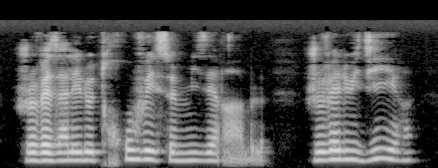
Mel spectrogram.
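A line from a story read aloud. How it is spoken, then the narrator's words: Commanding interruption. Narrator (French): Elsa l'interrompit d'un ton impératif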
